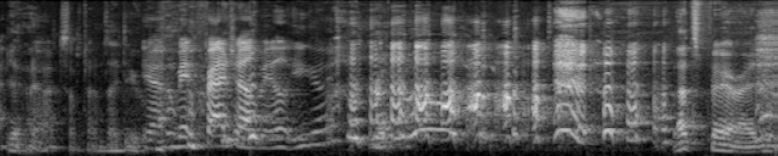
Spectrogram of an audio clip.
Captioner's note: laughing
